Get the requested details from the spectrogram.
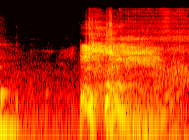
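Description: A young man laughs into a close microphone.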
